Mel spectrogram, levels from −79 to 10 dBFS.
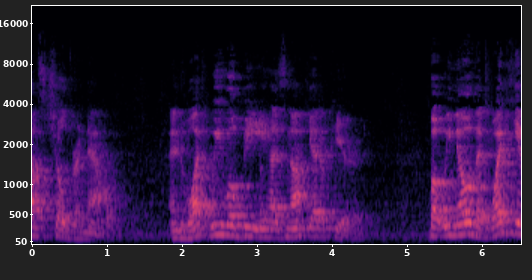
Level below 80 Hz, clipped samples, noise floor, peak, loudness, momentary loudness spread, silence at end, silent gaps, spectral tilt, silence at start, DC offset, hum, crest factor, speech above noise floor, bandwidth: -78 dBFS; under 0.1%; -57 dBFS; -12 dBFS; -31 LUFS; 15 LU; 0 s; none; -4.5 dB/octave; 0 s; under 0.1%; none; 20 dB; 26 dB; 14.5 kHz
